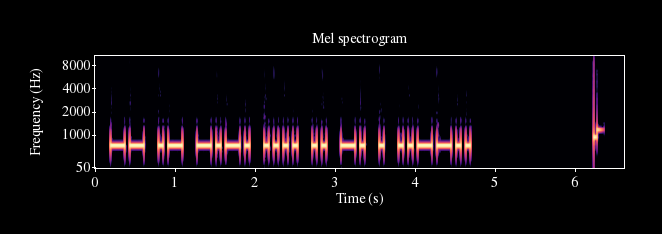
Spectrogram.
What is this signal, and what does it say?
Morse code, heard as a keyed tone, about 20 wpm, 700 Hz. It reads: MACHINE?
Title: Sentences from Top 1000 Words - Review Part 2 - 20wpm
